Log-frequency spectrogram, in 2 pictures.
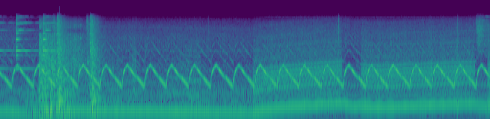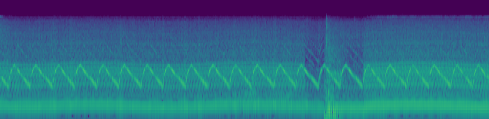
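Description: A siren wails in a fast, rising and falling cycle throughout.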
